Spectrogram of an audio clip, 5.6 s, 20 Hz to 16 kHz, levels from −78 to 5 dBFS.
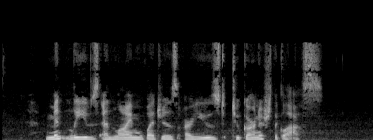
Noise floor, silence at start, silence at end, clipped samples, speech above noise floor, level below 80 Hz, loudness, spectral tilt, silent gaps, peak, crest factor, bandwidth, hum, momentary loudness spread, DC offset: -57 dBFS; 0.7 s; 0.8 s; under 0.1%; 39 dB; -56 dBFS; -19 LUFS; -5 dB/octave; none; -2 dBFS; 18 dB; 11.5 kHz; none; 8 LU; under 0.1%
